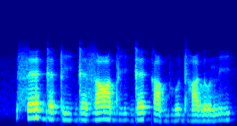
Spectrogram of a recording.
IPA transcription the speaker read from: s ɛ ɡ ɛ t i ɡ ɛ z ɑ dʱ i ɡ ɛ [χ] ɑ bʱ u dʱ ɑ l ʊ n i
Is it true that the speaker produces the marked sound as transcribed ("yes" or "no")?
no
